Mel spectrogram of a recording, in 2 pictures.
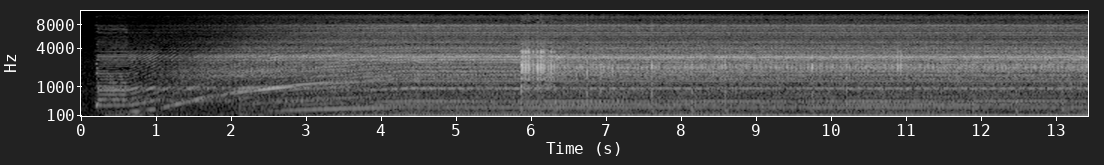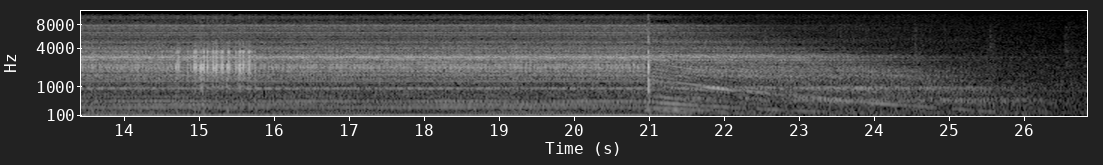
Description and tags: Conner Cougar - 4500rpm - BB
A Conner hard drive manufactured in 1992 close up; spin up, seek test, spin down.
(cp30204)
hdd, disk, rattle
